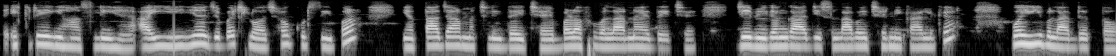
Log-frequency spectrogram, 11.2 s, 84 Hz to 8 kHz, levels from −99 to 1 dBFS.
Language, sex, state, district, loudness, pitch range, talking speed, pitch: Angika, female, Bihar, Bhagalpur, -20 LUFS, 175-205 Hz, 185 wpm, 185 Hz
